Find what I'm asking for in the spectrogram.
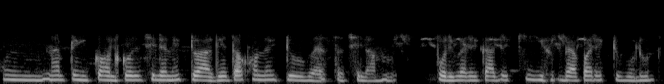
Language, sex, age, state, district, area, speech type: Bengali, female, 45-60, West Bengal, Dakshin Dinajpur, urban, conversation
